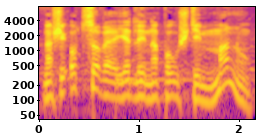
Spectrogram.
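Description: A man's voice: medium pitch, animated, music in the background, natural voice. An actor playing a challenging, skeptical man from a crowd in a dramatized scripture reading. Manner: challenging, demanding.

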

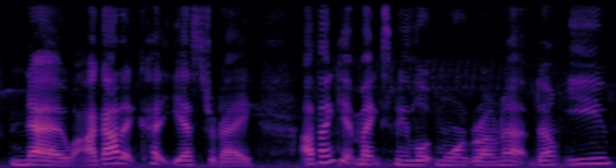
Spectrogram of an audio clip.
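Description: Storybook schoolboy, about eleven, childlike and eager, read by a woman, mid female pitch, light noise. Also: normal speed, a bit bright, close to an everyday voice. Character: young boy, about eleven, earnest and excitable.

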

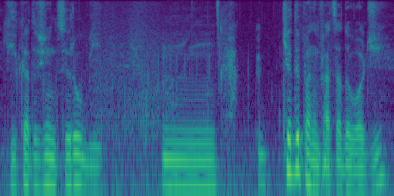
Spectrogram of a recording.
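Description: Actor as low-voiced, brooding Max. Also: male voice, moderate pace, a little mellow, slight background noise, natural voice. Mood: agitated, decisive. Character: Max, brooding, decisive, short-tempered man. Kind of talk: radio drama acting.

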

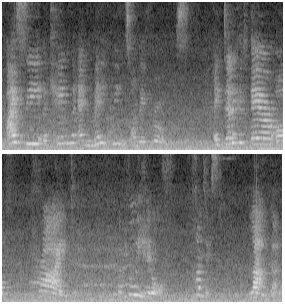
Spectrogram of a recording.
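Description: High-voiced South African woman performing poetry slowly. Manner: dramatic, deliberate, emphatic delivery with pauses and repetition. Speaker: poet performer. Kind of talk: spoken-word poetry performance. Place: live event in an echoey indoor venue. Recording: echoey room, distant mic, clear background noise.

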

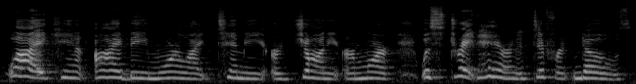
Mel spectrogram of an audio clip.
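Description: A woman's voice: sits high, a little slow, pushed and bright. A woman voicing a self-conscious five-year-old boy in a children's storybook, with a plaintive, exclaiming manner. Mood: plaintive, hurt.

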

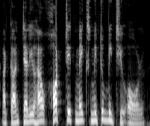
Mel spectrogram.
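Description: A man doing a high, effusive, formal male guest. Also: lively intonation, normal speed, no room sound, studio quality, close to an everyday voice. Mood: excited. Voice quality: pedantic, effusive, formal phrasing. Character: excitable, earnest, flowery male guest.

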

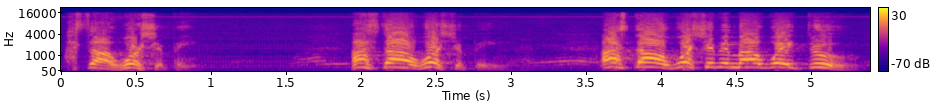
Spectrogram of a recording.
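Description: A man's voice: very high voice, sing-song, unhurried. A man in his sixties preaching a sermon in a church, emphatic, with call-and-response questions. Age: 60s. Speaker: pastor. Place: church sanctuary with stone wall.

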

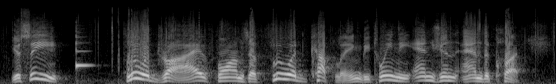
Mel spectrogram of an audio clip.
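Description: A man's voice: mid-range voice, rough recording. A man narrating a 1950s sales training film in a confident, persuasive salesman's manner.

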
